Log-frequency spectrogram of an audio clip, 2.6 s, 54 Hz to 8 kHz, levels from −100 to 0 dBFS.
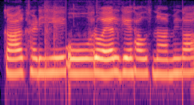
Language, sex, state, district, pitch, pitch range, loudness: Magahi, female, Bihar, Gaya, 245 Hz, 245-255 Hz, -15 LUFS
